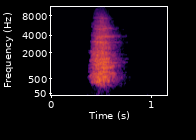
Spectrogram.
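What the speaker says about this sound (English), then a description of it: "Breathe out." A single forceful breath pushed out through the mouth during a seated chair yoga exercise, a short, close, airy whoosh alone in silence.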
